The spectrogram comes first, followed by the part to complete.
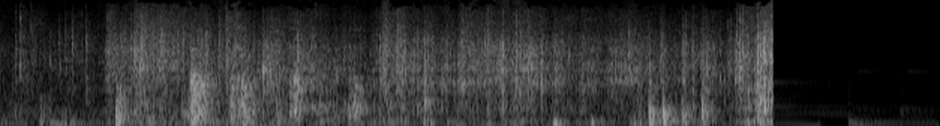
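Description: Sheet of paper crinkling and crackling loudly as it is folded around a block of surf wax, stopping abruptly near the end.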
